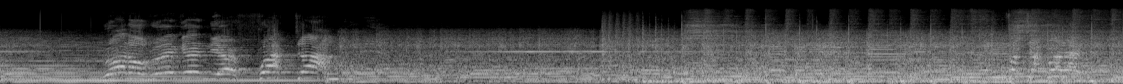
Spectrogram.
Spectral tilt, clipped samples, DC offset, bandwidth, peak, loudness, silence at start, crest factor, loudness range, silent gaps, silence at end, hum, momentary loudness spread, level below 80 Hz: -6 dB/octave; under 0.1%; under 0.1%; 15 kHz; -10 dBFS; -21 LUFS; 0 s; 10 dB; 4 LU; none; 0 s; none; 6 LU; -40 dBFS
